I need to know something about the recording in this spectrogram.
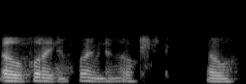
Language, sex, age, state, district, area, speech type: Bodo, male, 30-45, Assam, Chirang, rural, conversation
